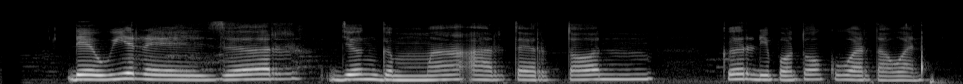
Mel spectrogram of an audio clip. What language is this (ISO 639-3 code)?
sun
